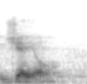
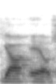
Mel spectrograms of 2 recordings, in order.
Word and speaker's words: Jael: Uh, and that's assuming you don't pronounce the J. If you do pronounce the J, because it's Hebrew, they don't have J's, it would be Jael. Um, but I believe her name is pronounced Yael.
